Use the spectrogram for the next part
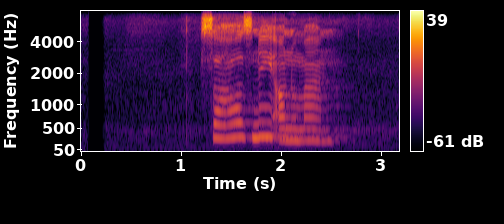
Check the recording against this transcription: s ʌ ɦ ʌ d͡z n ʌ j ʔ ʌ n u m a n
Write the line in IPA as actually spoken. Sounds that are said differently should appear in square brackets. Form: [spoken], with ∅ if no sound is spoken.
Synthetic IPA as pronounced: s ʌ ɦ ʌ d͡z n ʌ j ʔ ʌ n u m a n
